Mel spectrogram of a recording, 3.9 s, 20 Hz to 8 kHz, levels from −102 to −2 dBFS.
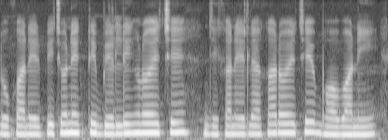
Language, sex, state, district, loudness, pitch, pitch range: Bengali, female, West Bengal, Cooch Behar, -14 LUFS, 180 Hz, 170-195 Hz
